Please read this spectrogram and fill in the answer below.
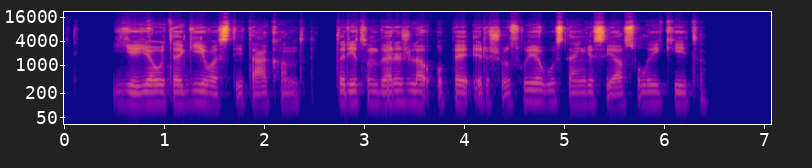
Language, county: Lithuanian, Kaunas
